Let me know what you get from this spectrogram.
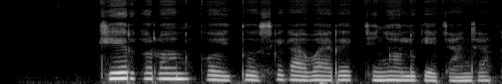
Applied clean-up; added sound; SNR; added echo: none; none; none; none.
